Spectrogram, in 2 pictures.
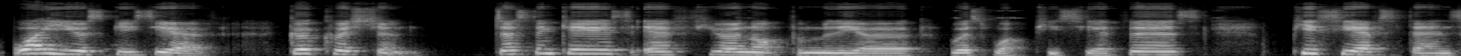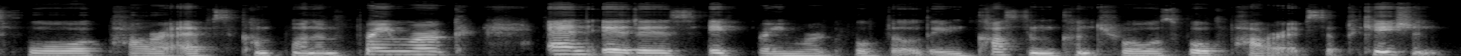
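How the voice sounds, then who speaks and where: A woman's voice: low voice, animated, normal speed. Upbeat woman presenting at an online meetup. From South Korea, raised in New Zealand. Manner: friendly, upbeat, with filler ums. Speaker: tech community speaker. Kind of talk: presentation talk.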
